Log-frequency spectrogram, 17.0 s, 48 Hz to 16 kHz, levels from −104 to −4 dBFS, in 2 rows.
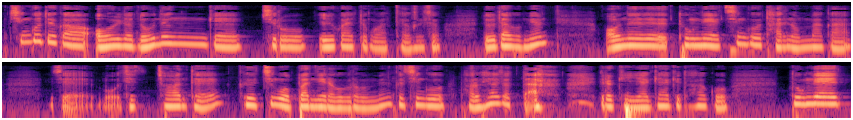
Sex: female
